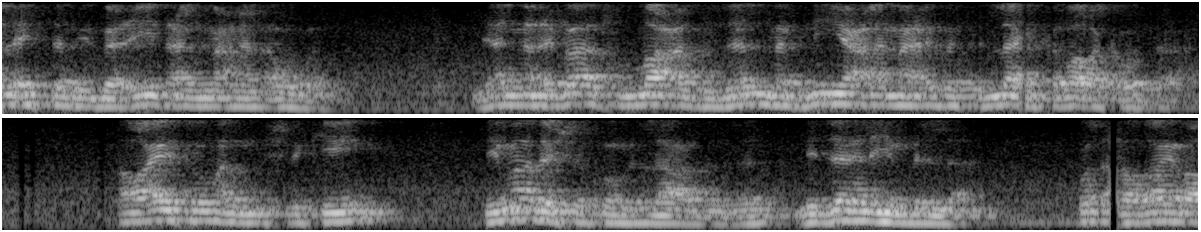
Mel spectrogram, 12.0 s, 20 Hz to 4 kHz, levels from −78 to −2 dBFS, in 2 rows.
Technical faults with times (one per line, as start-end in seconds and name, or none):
4.81-4.85 short stall from a late packet
5.09-5.27 short concealed packet loss
5.63-6.51 repeated packet loss (robotic sound)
